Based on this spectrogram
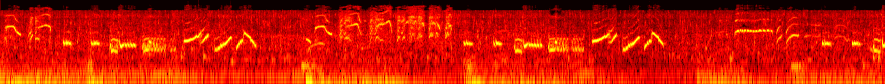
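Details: White-rumped shama song used as therapy for a bird that has stopped singing: varied whistled phrases of rising and falling sweeps and clear notes, interrupted by abrupt cuts, over steadily trickling running water.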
